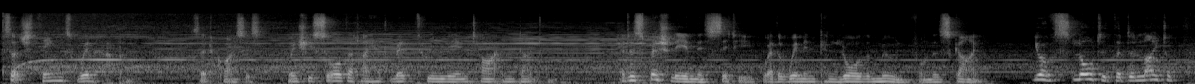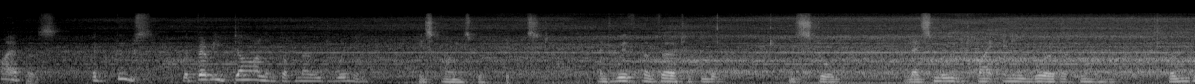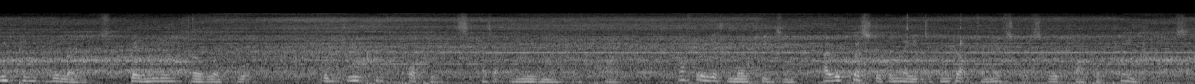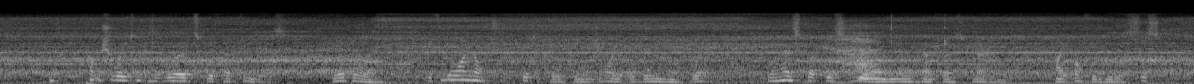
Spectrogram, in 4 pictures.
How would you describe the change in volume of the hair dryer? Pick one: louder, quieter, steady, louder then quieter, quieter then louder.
louder.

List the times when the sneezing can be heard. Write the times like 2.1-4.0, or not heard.
44.0-44.6.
